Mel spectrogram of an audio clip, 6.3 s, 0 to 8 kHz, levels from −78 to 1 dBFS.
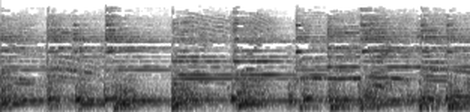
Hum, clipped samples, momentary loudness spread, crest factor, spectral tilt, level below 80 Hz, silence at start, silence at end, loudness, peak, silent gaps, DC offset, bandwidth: none; under 0.1%; 4 LU; 12 dB; -6.5 dB/octave; -30 dBFS; 0 s; 0 s; -13 LUFS; 0 dBFS; none; under 0.1%; 6.8 kHz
